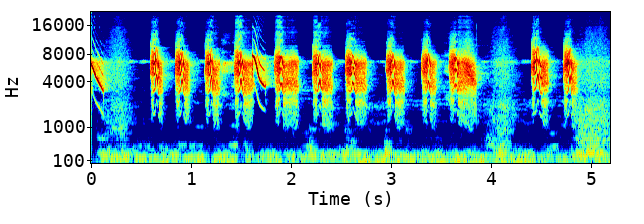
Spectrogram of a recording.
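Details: Prinia chick calls used as a trapping lure, a steady run of short scratchy high squawks about four per second, one slurred whistle mixed in, with a low background hum.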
